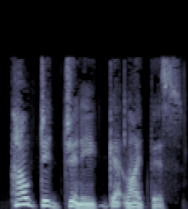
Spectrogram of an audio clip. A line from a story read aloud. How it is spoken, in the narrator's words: He asked slowly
